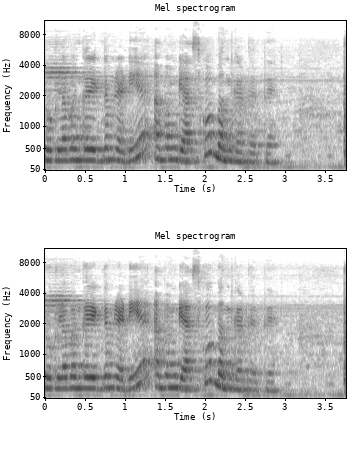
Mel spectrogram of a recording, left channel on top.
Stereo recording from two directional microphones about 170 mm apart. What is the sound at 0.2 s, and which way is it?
A woman's voice, 50° left (ahead or behind).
